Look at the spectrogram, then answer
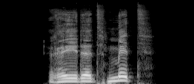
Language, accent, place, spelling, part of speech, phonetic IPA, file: German, Germany, Berlin, redet mit, verb, [ˌʁeːdət ˈmɪt], De-redet mit.ogg
- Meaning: inflection of mitreden: 1. second-person plural present 2. second-person plural subjunctive I 3. third-person singular present 4. plural imperative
